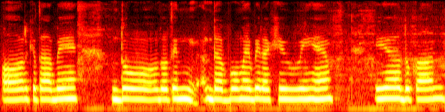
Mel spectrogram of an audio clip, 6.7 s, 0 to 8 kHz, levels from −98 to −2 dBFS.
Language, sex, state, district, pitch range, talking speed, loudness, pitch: Hindi, female, Delhi, New Delhi, 235-245 Hz, 105 wpm, -10 LUFS, 240 Hz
